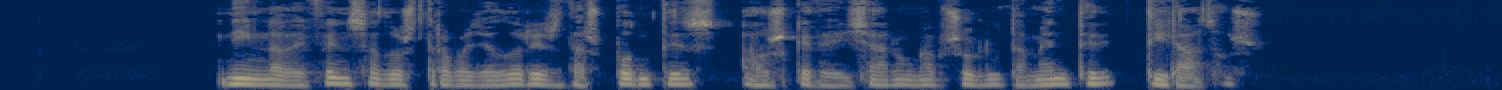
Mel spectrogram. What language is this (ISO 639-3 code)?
glg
